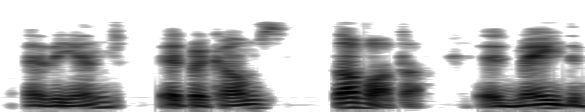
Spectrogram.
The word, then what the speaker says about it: tavata: Ta, va, ta. Actually, it's ta with a glottal stop at the end.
